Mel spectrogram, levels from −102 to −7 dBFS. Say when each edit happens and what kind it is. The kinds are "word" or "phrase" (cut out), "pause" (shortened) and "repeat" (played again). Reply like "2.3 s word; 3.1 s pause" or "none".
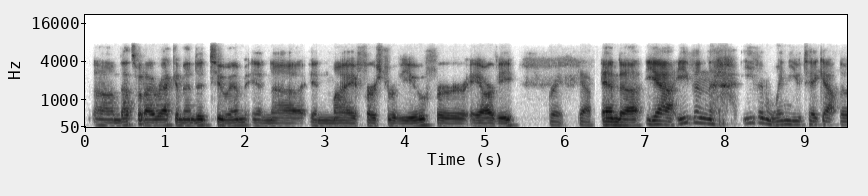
6.4 s pause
